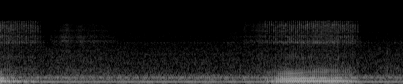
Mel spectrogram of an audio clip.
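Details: Lab mix dog asleep, recorded March 20, 2007: low, buzzing snore rising and falling with breathing over steady background hum; snoring.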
